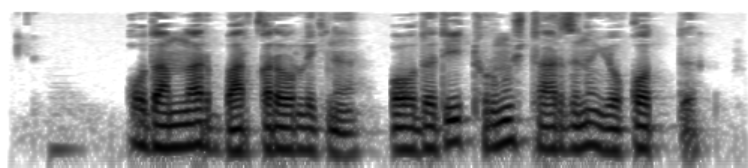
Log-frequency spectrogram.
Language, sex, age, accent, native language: Uzbek, male, 18-24, Namangan, Uzbek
